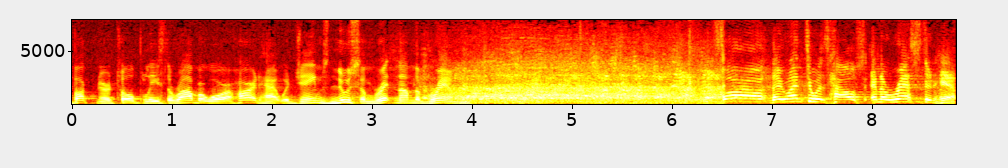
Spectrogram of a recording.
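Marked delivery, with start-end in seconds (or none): 3.9-6.5 airy helpless laugh; breathy laugh. Real, not acted. Host laughs at the robber's name on his hat, airy. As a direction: break up at the dumb robber.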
